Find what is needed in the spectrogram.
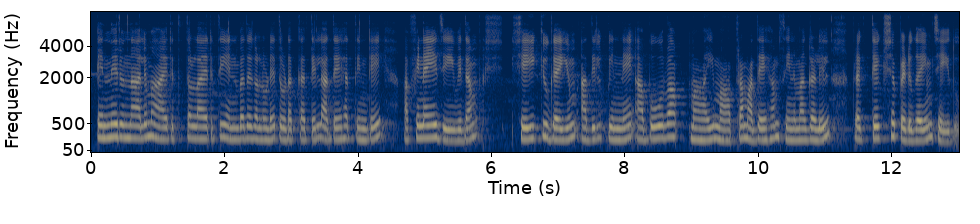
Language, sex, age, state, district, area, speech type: Malayalam, female, 18-30, Kerala, Thiruvananthapuram, rural, read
